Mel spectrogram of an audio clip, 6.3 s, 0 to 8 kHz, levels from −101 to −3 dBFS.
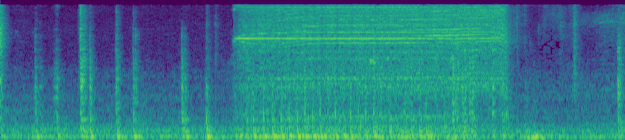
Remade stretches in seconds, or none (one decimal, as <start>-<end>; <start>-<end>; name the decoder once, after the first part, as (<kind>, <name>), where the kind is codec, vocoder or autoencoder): none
